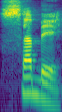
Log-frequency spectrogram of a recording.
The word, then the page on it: saber: sabe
